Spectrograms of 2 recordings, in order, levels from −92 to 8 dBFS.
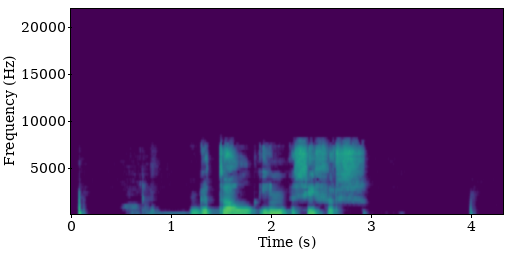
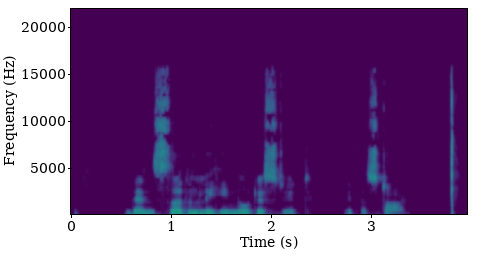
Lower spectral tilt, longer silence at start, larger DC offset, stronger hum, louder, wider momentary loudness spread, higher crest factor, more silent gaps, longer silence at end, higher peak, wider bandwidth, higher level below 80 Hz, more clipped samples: first, -4.5 dB/octave vs -3 dB/octave; second, 0.05 s vs 0.55 s; neither; neither; first, -28 LUFS vs -47 LUFS; second, 13 LU vs 22 LU; second, 22 dB vs 34 dB; second, none vs 2.51-2.72 s, 3.75-3.79 s; first, 0.3 s vs 0.15 s; first, -10 dBFS vs -14 dBFS; second, 8.2 kHz vs 16 kHz; first, -62 dBFS vs under -90 dBFS; neither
